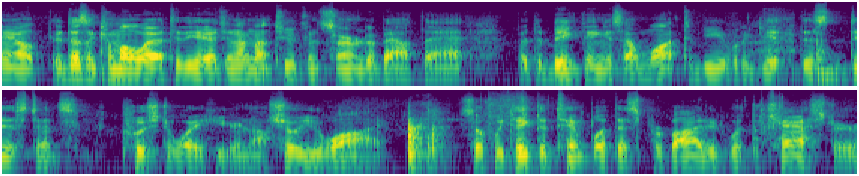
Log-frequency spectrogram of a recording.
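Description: This man races at a very fast pace, his loudness swinging widely, with noticeable background noise around him. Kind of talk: tutorial. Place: workshop.

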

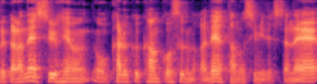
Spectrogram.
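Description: At a moderate pace against a quiet background, a man talks with vocal fry and a bright, sharp tone. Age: 50s. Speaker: hotel YouTuber. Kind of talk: solo video commentary. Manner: animated. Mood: cheerful, friendly. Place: home room.

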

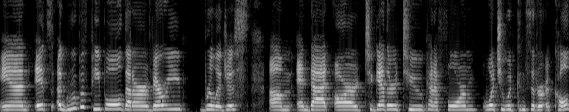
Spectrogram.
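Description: With a French Canadian accent, a woman with a high pitch talks at a fairly slow pace with fairly even intonation and hardly any pauses against a quiet background. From Quebec, Canada. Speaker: book reviewer. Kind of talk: casual talk to camera. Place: home room.

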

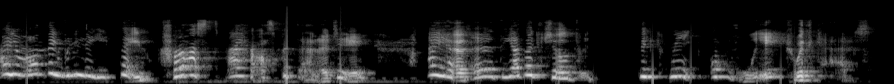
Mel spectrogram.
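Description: A man performs a put-on character voice at an extremely high pitch. He talks at a fairly slow pace. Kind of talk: comic overacting. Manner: mock-sweet, comic hostess voice.

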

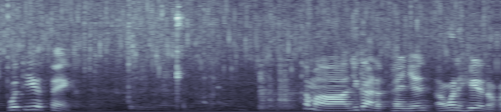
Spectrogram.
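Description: There is noticeable background noise as a man speaks at a high pitch with ordinary pitch variation. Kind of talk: scripted drama dialogue. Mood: eager, then worried. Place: kitchen.

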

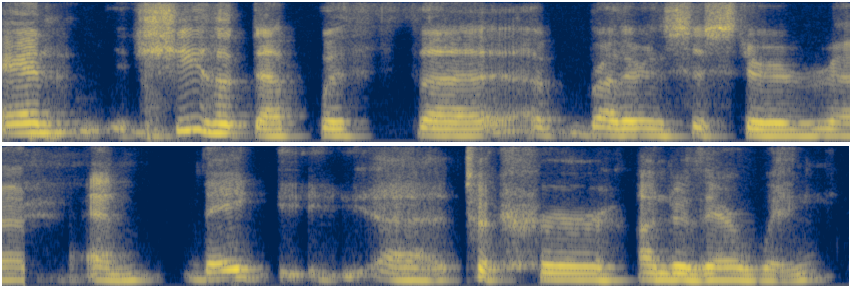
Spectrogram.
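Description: A man with a Canadian accent talks at a very slow pace. His fairly high-pitched voice is somewhat breathy. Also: ordinary pitch variation. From Canada. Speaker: website administrator, church volunteer. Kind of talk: interview. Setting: video call. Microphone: crackly sound in places.

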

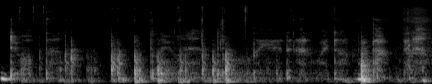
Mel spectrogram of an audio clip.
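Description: Soft-spoken whispering at a very slow pace over loud background noise. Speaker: nail painting vlogger. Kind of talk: casual vlog chat. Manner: soft close whisper. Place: home room. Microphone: earbuds.

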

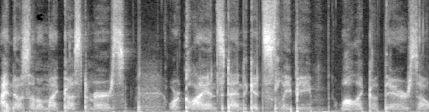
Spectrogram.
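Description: A man whispers at a moderate pace. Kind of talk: soft role-play chat to the viewer. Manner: soft-spoken ASMR barber voice, close-miked. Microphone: studio mic.

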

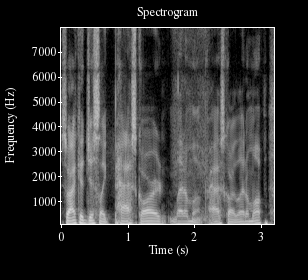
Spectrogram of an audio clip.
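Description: Over a quiet background, a man speaks at a fairly quick pace in a dry sound with no echo. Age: young. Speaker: professional grappler; podcast guest. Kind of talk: casual chat. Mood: relaxed, conversational. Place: studio. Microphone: studio mic.

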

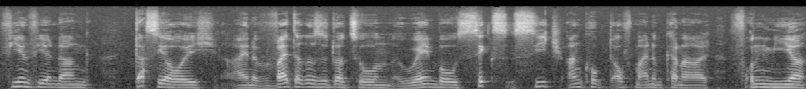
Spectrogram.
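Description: Over noticeable background noise, a man speaks very slowly. His medium pitch shows ordinary variation. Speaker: gaming YouTuber. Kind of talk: let's play commentary. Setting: home recording with facecam. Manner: animated.

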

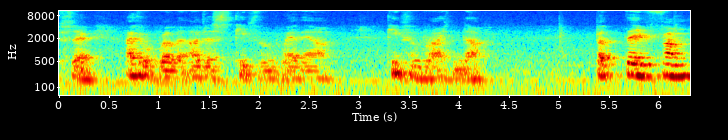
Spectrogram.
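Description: A woman with long, frequent pauses, audible room echo and light background noise. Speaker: interviewee sharing family history. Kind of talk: interview answer. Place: garden.

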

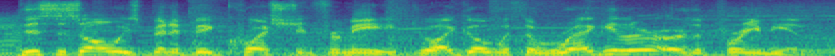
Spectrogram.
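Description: Speech comes at a very fast pace with ordinary pitch variation. Clear music plays in the background. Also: man, fairly high pitch for a man. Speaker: television host, news anchor and former radio disc jockey. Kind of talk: casual on-camera host banter and news anchor intro. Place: street.

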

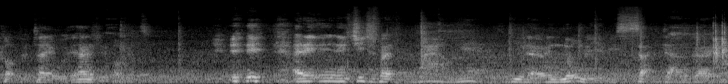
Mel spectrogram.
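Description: A man at a moderate pace with ordinary pitch variation, under loud background noise. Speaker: boat salesman. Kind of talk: informal sales talk during tour.

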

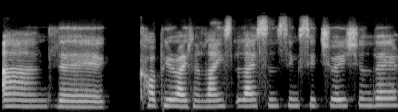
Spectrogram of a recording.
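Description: With a Spanish accent, a woman speaks at a fairly slow pace and a fairly high pitch against a quiet background. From Spain. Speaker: academic librarian. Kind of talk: conference presentation. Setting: video call. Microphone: video call.

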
